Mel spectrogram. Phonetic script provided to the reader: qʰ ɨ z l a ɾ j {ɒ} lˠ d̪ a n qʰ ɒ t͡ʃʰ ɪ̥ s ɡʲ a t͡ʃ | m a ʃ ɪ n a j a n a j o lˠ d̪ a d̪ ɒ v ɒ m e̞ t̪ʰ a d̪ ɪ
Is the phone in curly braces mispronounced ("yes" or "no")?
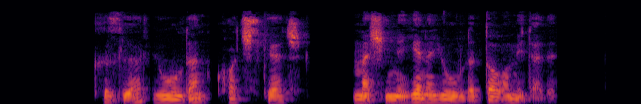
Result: yes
